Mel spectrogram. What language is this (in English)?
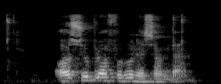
Persian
